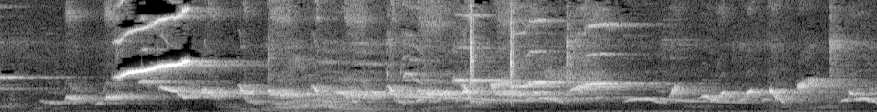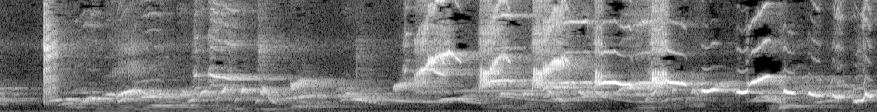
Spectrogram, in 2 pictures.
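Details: Murai batu, the white-rumped shama, pouring out a dense, scratchy warble mixed with squeaky whistles and clicks, louder toward the end.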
